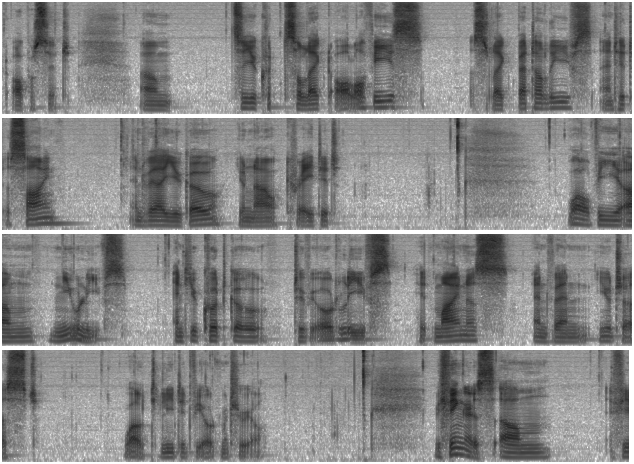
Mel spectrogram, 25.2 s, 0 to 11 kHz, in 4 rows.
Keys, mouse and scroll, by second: 1.2 middle click, 4.0 click, 7.7 Tab, 8.1 middle click, 12.3 scroll down 1, 12.5 middle click, 14.4 click, 18.2 middle click, 24.9 click.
